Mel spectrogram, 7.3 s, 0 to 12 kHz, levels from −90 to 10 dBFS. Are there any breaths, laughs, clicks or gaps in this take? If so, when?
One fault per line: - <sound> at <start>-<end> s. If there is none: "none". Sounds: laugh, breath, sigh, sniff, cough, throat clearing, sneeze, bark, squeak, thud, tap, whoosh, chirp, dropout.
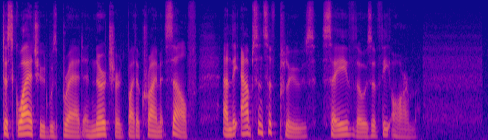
none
